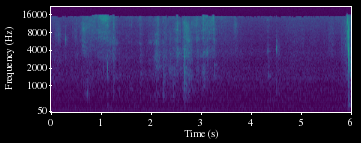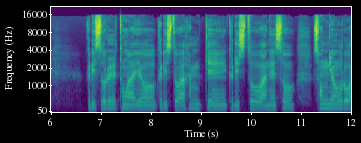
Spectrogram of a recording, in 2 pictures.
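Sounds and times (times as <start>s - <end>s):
soft rustle: 0.0s - 3.9s.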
